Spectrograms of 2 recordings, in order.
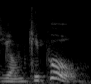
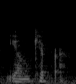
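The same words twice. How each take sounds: First: "Kippur" said kee-POOR, long ee and oo; non-American pronunciation. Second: "Kippur" Americanized as KIP-er, softly; soft American aside, short i and r-colored ending in "Kippur"; American accent. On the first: Host naming the holiday to her viewers, non-American pronunciation. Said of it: "or in my American accent". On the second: Host offering viewers her own version, American accent. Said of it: "in my American accent". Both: Shown as a demonstration.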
